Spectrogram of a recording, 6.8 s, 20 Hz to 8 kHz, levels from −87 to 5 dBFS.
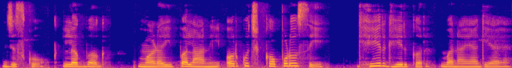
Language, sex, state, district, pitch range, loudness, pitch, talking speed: Hindi, female, Bihar, West Champaran, 215-250 Hz, -16 LUFS, 225 Hz, 125 wpm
